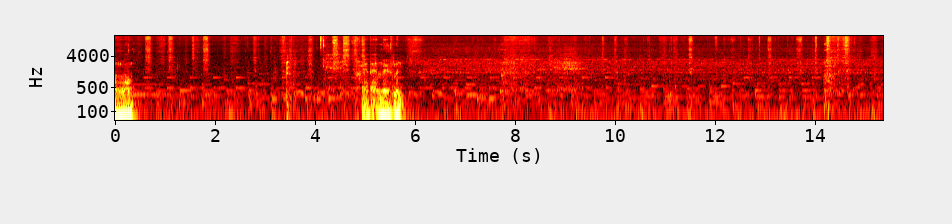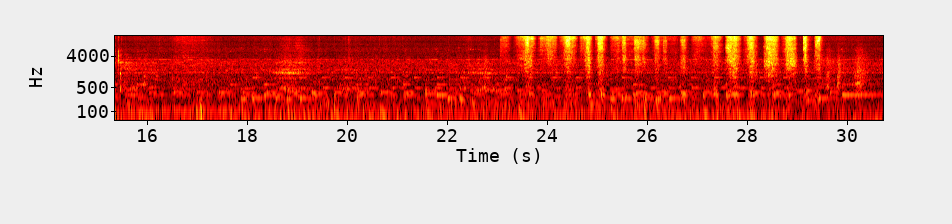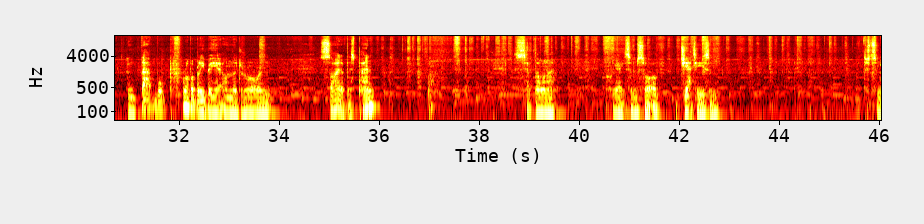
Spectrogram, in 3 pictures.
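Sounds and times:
quiet background music: 0.0 - 46.0
marker scratching on paper: 0.6 - 1.9, 23.4 - 29.5, 36.0 - 40.7, 41.7 - 45.5.

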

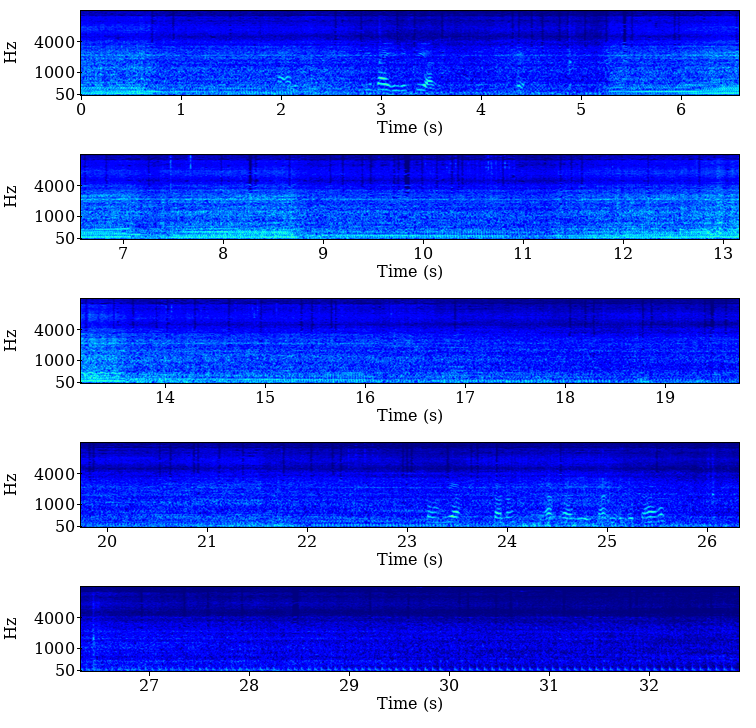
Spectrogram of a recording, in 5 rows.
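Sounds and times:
motorcycle engine revving: 0.0 - 32.9
wind and road noise: 0.0 - 32.9.

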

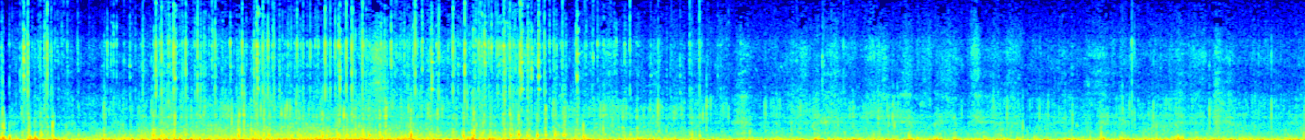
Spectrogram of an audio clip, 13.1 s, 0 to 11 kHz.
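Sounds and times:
bike rattling over rough ground: 0.0 - 13.0
wind buffeting microphone: 0.0 - 13.0.

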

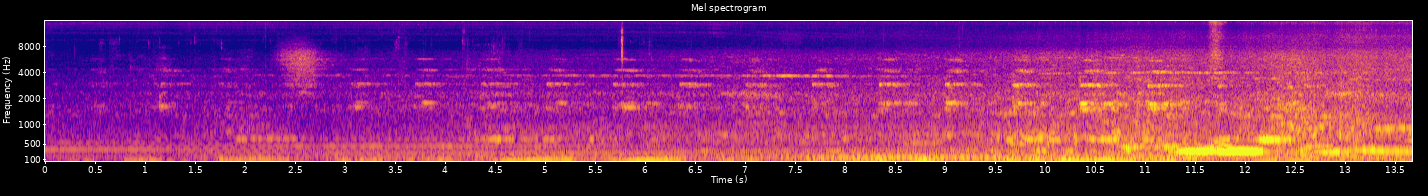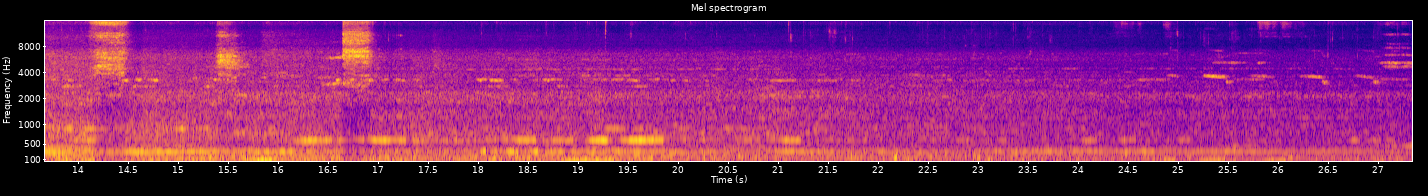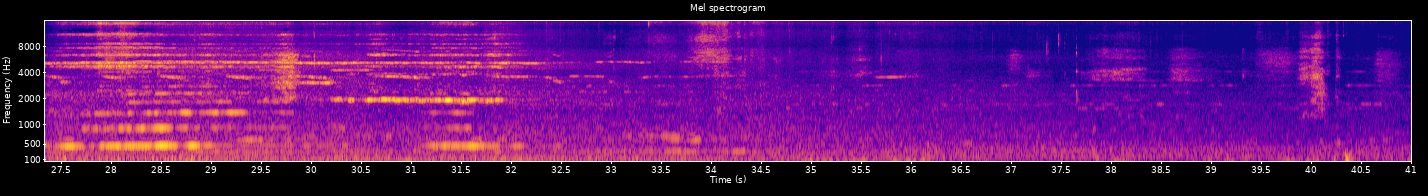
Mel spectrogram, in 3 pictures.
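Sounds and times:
train rolling past: 0.0 - 41.0
train wheels squealing: 0.0 - 41.0.

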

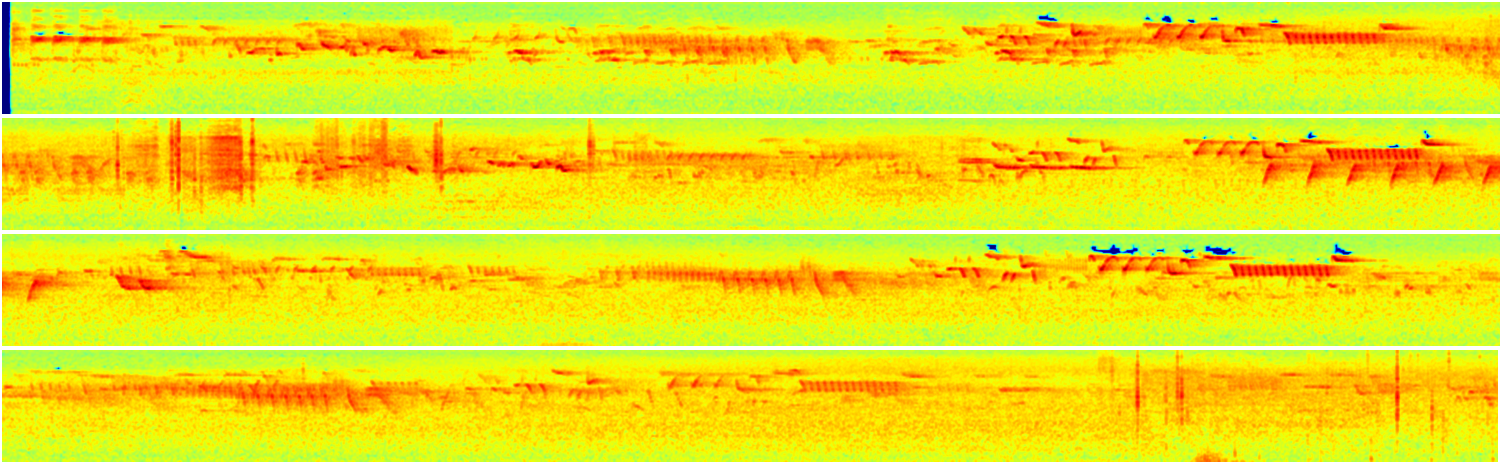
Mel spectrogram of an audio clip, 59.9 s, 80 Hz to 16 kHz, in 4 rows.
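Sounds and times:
songbirds chirping and trilling: 0.1 - 59.9.

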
